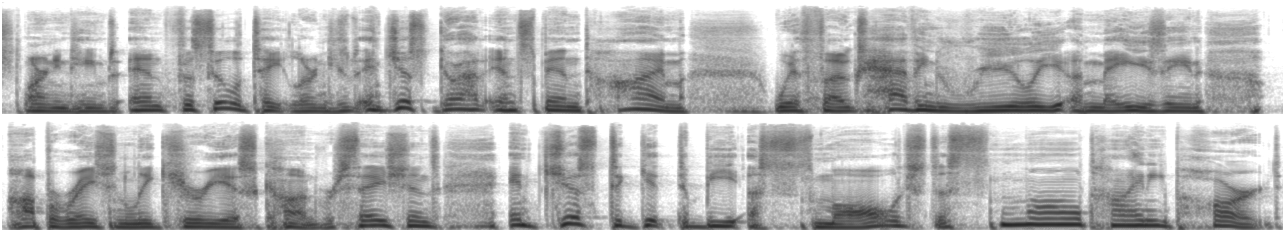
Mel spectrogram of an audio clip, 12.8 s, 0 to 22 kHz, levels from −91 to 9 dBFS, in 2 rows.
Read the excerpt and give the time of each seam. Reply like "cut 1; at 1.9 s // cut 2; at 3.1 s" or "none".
none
